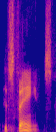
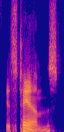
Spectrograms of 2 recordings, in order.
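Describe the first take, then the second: First: The name is said Connecticut style. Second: The name is said London style.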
